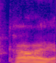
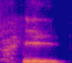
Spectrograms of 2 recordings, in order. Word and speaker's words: chi: Greek letter chi, which some people pronounce chi, I guess, but in Greek it's chi, and it looks like an X.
